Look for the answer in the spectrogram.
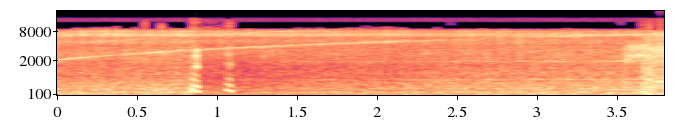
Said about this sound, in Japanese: そういうことか。エンジンを始動して噴射する瞬間が聞けるわけだ。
